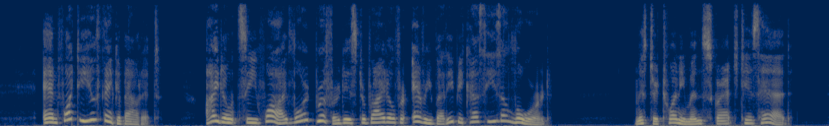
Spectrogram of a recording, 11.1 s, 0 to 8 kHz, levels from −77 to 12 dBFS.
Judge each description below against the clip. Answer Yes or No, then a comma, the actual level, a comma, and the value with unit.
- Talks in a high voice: Yes, high, 240 Hz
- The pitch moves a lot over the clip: Yes, wide, 7.4 semitones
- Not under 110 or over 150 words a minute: Yes, average, 145 wpm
